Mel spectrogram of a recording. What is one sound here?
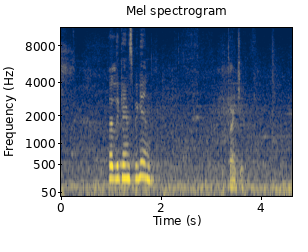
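A young woman speaks briefly and calmly nearby.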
